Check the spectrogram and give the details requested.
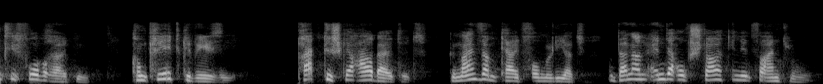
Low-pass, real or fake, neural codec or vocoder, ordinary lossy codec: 7.2 kHz; fake; codec, 44.1 kHz, 2.6 kbps, DAC; none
